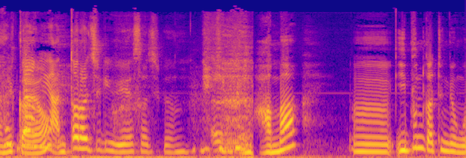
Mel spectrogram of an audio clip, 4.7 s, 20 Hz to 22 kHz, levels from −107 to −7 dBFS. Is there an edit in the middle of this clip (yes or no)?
yes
